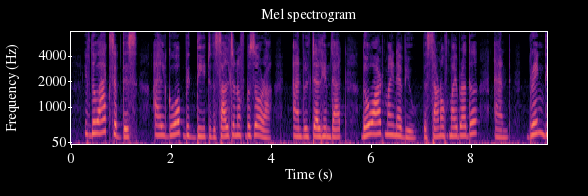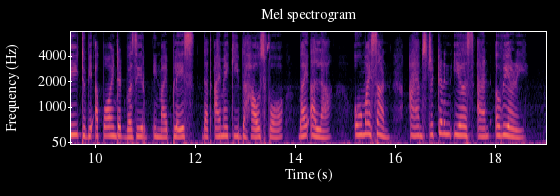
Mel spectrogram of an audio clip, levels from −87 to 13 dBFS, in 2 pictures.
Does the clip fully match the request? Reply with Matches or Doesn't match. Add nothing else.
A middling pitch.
Doesn't match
